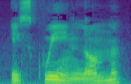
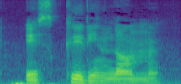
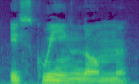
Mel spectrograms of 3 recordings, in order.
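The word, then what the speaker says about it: Is cuimhin liom: canzone viene ripetuta più volte un'espressione molto tipica esquin Lom che è anche il titolo del brano e vuol dire io ricordo o mi ricordo io la pronuncio alla maniera del Monster Quindi ripeto is Queen Lom Ma nella canzone sentirete più una modalità da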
